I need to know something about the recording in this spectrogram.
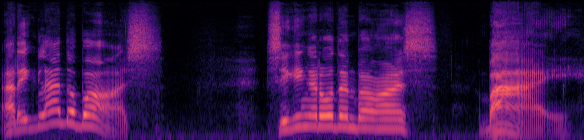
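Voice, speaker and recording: A man voicing a brash, boastful thug henchman in an audio drama who shouts his threats. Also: high-pitched, wildly swooping pitch, slow, a little hiss or hum, exaggerated voice. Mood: eager. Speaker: hired thug. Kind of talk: Ilocano audio drama acting.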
